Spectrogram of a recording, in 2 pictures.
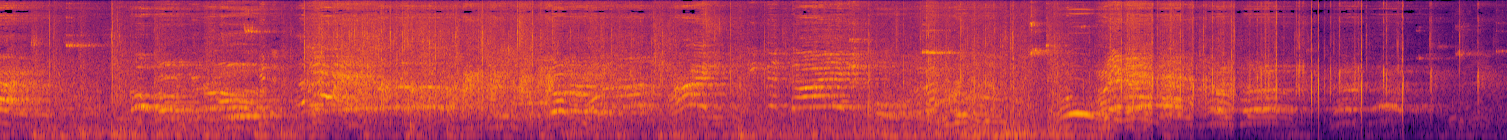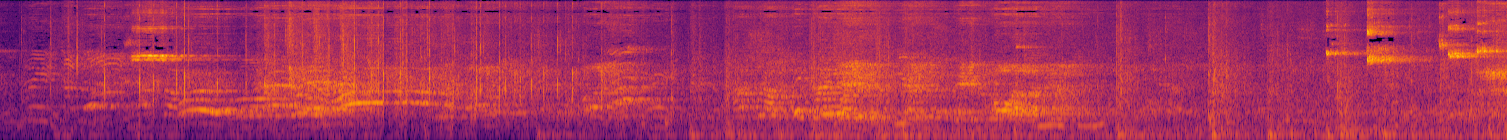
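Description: Basketball game sounds on a hardwood gym floor: a ball bouncing, with indistinct shouts and voices of players and onlookers throughout, quieter for a few seconds near the middle.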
